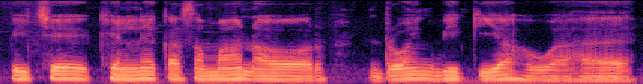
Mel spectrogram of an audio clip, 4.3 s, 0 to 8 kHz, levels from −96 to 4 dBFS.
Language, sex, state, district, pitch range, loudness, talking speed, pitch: Hindi, male, Jharkhand, Palamu, 95-110 Hz, -16 LUFS, 140 wpm, 105 Hz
